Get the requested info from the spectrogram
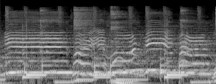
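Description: Nepali dohori folk song performed live: a chorus of women sings an ornamented melody with gliding notes over keyboard and madal drum accompaniment.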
